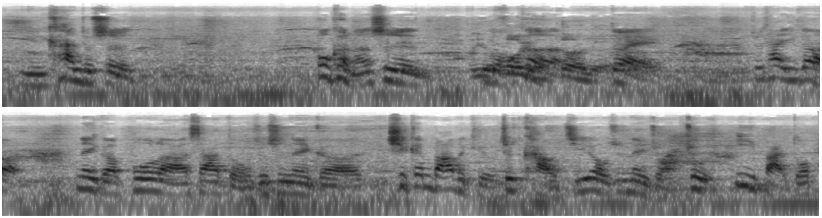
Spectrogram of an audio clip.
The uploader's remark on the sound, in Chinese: 本期为墨西哥户外录音，搭配旅游热门地夜生活的嘈杂，敬请谅解～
